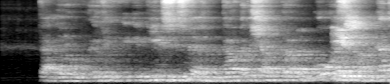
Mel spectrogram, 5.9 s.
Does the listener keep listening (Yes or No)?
Yes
